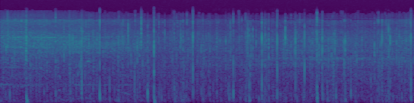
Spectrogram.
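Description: Heavy rain falling on floodwater and cars: a steady hiss with a dense, irregular patter of sharp drop impacts.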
